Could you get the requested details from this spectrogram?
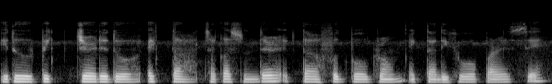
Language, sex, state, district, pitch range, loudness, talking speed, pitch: Nagamese, male, Nagaland, Kohima, 120-130 Hz, -17 LUFS, 150 wpm, 125 Hz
